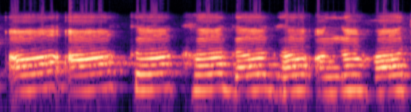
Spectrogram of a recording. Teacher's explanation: कंठ से अ आ क ख ग घ अंग ह तथा विसर्ग का उच्चारण होता है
